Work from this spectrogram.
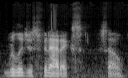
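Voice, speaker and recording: A man's voice: mid-range voice, steady tone, normal speed, fairly bright tone, close to an everyday voice, poor audio. A man voicing an easygoing, slightly perplexed spaceship contact in a sci-fi tabletop game, reasoning hesitantly aloud.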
